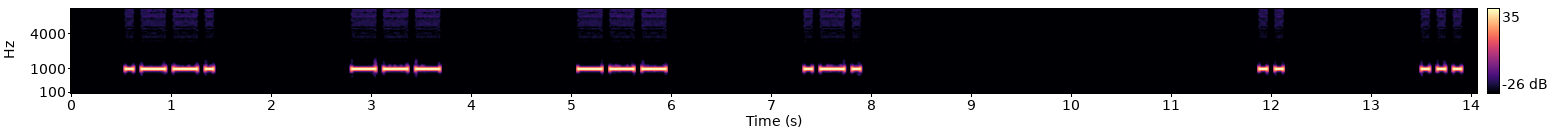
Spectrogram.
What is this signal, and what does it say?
Morse code, heard as a keyed tone, about 15 wpm, spaced as for 5 wpm, 1000 Hz. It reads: POOR IS
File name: qotdfiles / 5wpm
